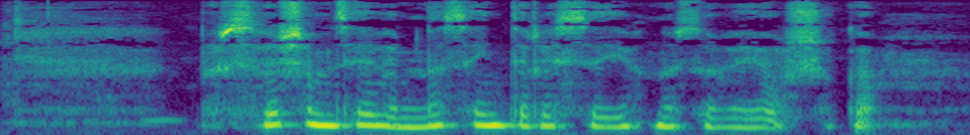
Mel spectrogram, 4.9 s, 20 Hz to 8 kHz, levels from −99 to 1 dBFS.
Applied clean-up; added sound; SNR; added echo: none; none; none; none.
